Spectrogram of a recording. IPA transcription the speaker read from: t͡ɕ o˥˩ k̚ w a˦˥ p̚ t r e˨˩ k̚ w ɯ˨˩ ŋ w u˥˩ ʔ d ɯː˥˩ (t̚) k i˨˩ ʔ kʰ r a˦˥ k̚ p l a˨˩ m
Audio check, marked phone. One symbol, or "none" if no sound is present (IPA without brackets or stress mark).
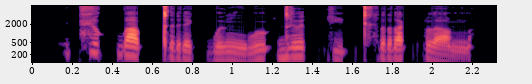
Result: t̚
